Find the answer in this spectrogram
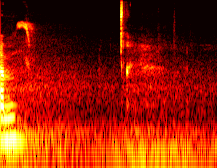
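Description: A quiet pause in speech: the end of a spoken "um", then one short, faint click about a second in.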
